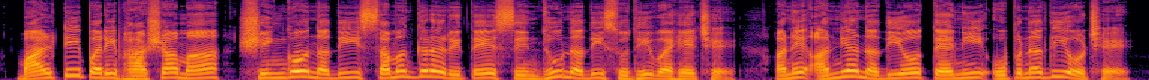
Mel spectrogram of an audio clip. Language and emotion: Gujarati, neutral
